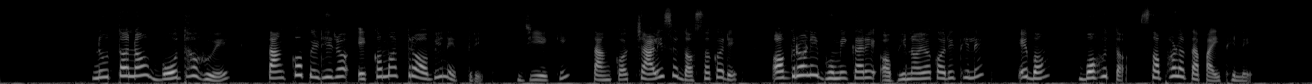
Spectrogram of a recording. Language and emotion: Odia, neutral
